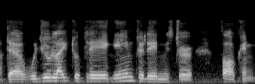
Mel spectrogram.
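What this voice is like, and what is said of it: Computer-like movie voice imitation. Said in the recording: “my Professor Falcon imitation ... Sounds just like him, doesn't it? Sounds like the computer.”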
